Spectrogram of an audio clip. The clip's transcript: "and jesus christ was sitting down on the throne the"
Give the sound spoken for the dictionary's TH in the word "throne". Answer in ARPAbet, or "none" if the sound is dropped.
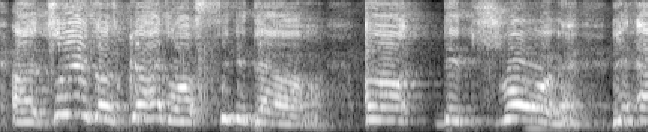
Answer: T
